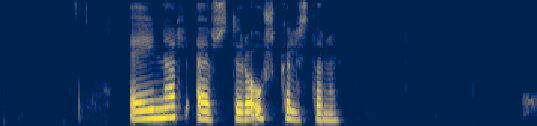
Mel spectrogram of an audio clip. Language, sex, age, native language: Icelandic, female, 50-59, Icelandic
